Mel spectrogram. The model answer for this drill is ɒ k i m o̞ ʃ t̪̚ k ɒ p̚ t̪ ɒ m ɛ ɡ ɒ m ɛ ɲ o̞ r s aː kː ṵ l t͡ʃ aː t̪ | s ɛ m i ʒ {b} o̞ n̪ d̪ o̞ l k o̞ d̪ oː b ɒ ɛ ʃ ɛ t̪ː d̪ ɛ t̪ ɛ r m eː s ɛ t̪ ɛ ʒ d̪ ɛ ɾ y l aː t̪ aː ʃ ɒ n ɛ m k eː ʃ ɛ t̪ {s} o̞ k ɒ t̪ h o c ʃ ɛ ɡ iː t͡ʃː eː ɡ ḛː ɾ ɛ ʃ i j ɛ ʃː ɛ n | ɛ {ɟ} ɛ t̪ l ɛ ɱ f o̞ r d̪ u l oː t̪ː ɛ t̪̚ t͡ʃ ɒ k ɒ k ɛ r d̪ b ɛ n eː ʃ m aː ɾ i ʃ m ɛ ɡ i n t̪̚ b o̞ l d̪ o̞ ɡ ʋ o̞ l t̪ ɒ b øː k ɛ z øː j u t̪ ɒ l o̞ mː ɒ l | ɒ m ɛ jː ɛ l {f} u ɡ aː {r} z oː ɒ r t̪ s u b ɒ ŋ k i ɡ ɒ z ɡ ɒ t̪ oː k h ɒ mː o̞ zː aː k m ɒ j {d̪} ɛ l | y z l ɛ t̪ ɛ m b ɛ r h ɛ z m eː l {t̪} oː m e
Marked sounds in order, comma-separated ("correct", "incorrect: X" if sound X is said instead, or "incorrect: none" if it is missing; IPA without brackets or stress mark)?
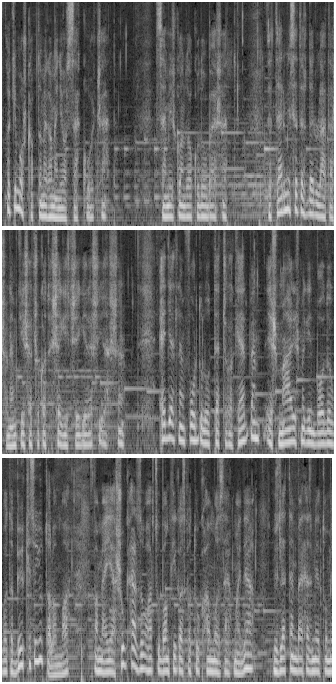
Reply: incorrect: ɡ, incorrect: ʃ, incorrect: ɟː, incorrect: ʃ, correct, correct, correct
